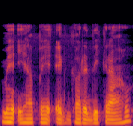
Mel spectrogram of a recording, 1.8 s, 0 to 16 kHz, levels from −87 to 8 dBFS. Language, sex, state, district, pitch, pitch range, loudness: Hindi, male, Assam, Hailakandi, 105 Hz, 100-110 Hz, -18 LUFS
